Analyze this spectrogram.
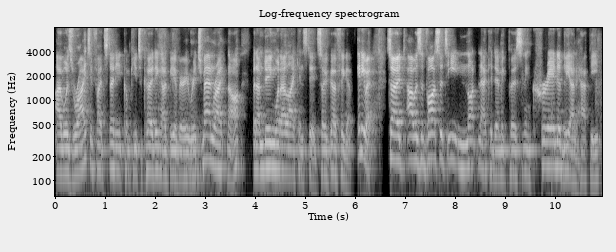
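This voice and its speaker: A man's voice: medium pitch, fairly quick, hardly any pauses, sharp tone. A middle-aged man, a former radio presenter, speaking as a guest on a podcast in a confident, well-projected delivery. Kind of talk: podcast interview.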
